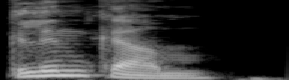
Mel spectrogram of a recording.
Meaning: dative plural of клино́к (klinók)
- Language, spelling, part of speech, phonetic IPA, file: Russian, клинкам, noun, [klʲɪnˈkam], Ru-клинкам.ogg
